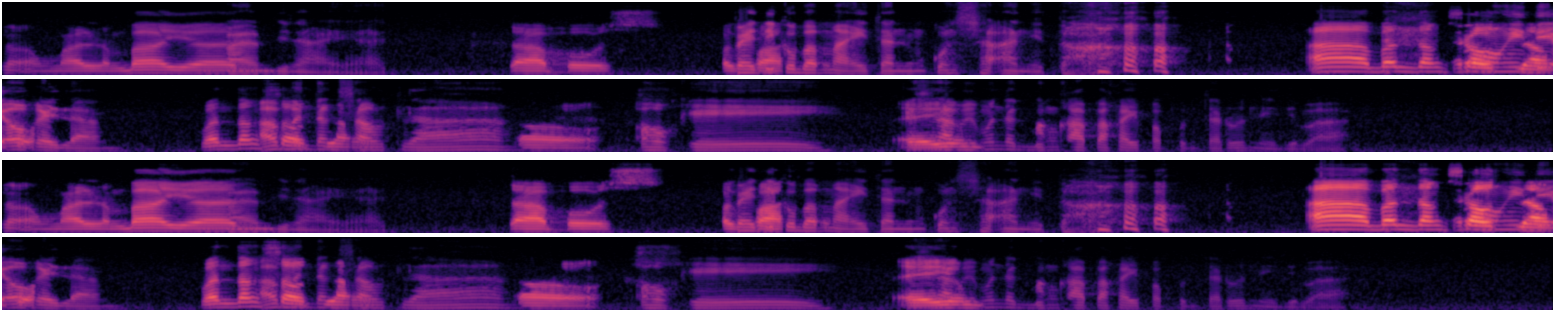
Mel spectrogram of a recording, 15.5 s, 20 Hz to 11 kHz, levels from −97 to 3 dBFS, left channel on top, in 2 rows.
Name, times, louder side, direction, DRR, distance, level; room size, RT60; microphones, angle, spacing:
voice 1, 0.0-1.3 2.5-3.3 3.8-3.9 6.5-7.9 8.8-9.5 10.3-10.7 12.2-12.6, right 6 dB, 30° right, 0.3 m, -35 dB
voice 2, 1.0-1.9 2.7-2.9 3.7-5.9 6.9-8.3 9.0-10.4 10.9-11.9 12.3-14.5, left 4 dB, 35° left, 1.8 m, -47 dB
head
